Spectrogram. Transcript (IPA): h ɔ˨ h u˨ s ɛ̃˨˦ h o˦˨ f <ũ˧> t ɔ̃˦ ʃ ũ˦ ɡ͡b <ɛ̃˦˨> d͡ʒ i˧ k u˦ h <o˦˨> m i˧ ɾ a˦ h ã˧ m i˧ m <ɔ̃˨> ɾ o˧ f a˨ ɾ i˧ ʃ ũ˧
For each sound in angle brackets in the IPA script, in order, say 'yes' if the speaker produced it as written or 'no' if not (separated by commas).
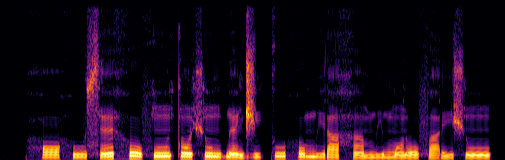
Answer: yes, yes, no, no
